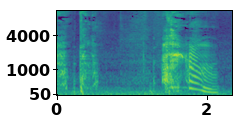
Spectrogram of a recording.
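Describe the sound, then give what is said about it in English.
Lingering cough from chest congestion with mucus in the lungs: a few sharp coughs and throat-clearing bursts, then a longer, rough and throaty coughing fit. “I still have gunk in my lungs, and the cough is lingering”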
